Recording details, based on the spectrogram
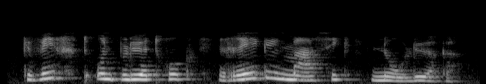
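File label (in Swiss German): "bluetdruck", Alsatian; medecine; surveiller son poids et sa tension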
